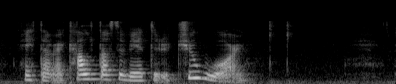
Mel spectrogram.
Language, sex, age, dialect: Faroese, female, 15-35, Suðurstreymoy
